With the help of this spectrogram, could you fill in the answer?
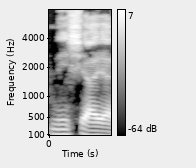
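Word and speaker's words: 西漢: 그걸 아야라고 읽는데 앞에다가 동을 붙여서 히가시아야 그리고 서를 붙여서 니시아야 이렇게 하는데 그 아야 씨가 했던 일들은 엄청납니다.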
